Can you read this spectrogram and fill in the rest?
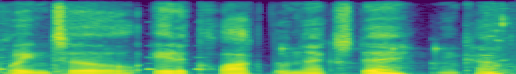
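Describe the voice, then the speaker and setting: A man's voice: lowish voice, moderate pace, vocal fry, darkish tone, soft background music. A man streaming a video game, reacting casually in informal, slangy speech.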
